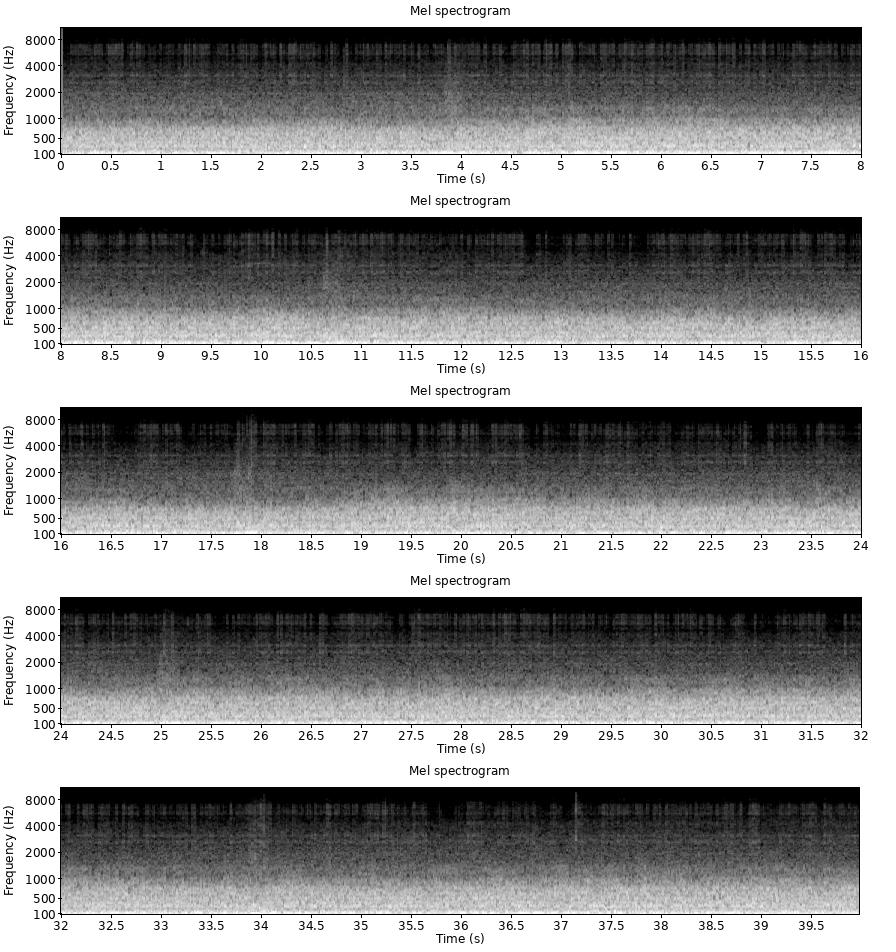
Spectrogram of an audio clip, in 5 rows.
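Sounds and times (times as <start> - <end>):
car driving rumble: 0.0 - 39.9.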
